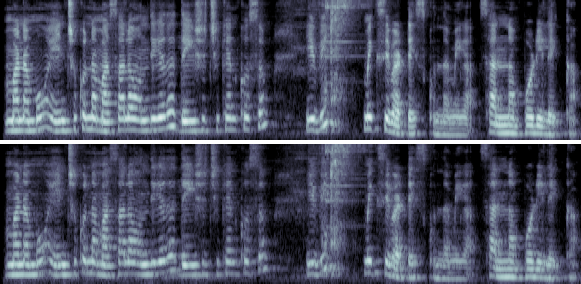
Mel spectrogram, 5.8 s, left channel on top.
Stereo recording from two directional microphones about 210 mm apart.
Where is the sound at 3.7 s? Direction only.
50° left (ahead or behind).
